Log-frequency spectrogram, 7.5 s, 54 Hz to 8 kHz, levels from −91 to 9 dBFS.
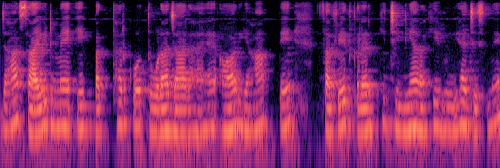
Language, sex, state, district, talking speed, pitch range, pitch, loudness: Hindi, female, Bihar, Purnia, 175 wpm, 160-185 Hz, 175 Hz, -20 LUFS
